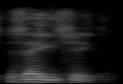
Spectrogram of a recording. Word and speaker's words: Zajikc: So they think the J is silent. But Czechoslovakian is Zajikc.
